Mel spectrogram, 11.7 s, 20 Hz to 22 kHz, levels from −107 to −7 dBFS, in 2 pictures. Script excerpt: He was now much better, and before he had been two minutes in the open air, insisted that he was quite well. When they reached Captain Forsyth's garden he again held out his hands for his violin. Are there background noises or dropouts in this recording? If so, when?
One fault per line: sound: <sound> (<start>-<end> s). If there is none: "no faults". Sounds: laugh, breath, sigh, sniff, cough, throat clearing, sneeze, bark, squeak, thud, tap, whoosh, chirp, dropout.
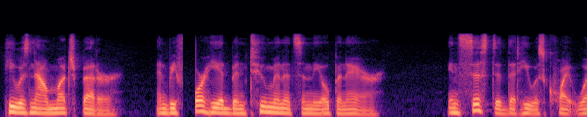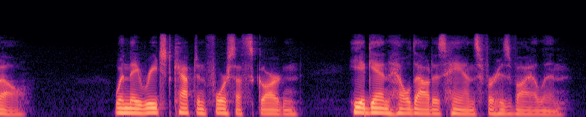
sound: dropout (1.8-2.0 s)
